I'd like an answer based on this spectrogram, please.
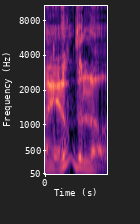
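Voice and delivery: speech with the lip hanging slack, droopy-lipped. Joining in on the movie line: Sylvester Stallone voice. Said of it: "love our impressions of Stallone".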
